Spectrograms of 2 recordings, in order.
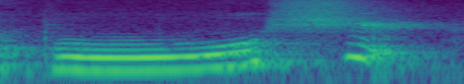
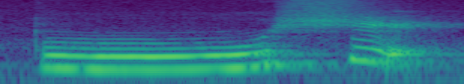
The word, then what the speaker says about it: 不是: So, 不是. Why? Because 是 is a falling tone. So 不 before 是不 will change to a rising tone. Okay, so 不是不是 Yeah, so in this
